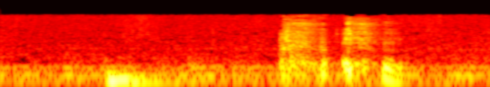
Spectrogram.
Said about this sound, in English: If we ever get rid of winter, maybe I'll get rid of this cough.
